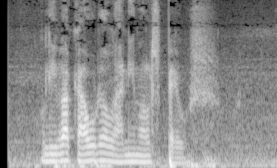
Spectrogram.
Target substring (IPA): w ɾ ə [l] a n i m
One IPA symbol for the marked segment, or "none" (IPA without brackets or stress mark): l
